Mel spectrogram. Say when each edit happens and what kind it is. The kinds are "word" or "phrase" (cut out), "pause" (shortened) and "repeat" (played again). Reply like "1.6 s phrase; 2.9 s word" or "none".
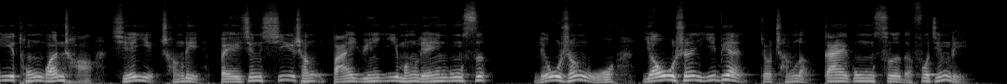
none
